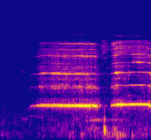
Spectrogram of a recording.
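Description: A steady, clear recorder tone holding the note B, sounded twice with a brief break and a soft thump between, close and moderately loud.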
